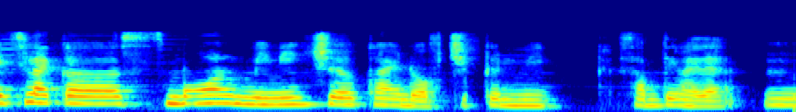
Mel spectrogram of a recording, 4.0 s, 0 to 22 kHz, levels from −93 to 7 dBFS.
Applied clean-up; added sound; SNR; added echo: neural mask model DeepFilterNet 3.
